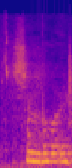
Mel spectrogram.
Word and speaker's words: Chambord: Chambord.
